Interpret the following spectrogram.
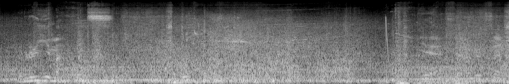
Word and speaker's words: Rimac: It's not Rimac or Rimac, it's Rimac.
